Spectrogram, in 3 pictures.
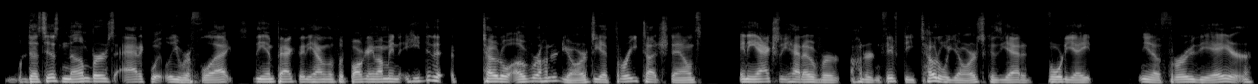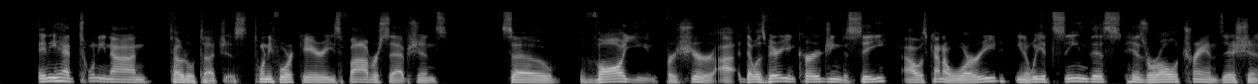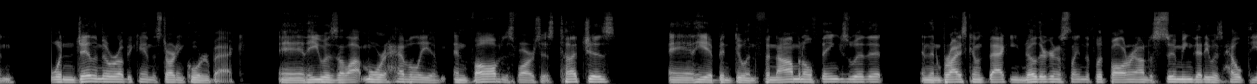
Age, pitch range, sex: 30-49, 105-120 Hz, male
